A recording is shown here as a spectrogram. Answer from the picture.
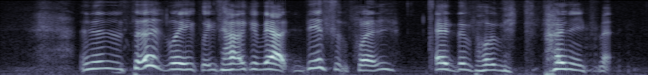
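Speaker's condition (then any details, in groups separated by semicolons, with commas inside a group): Mild cerebral palsy; affects speech, hard to understand initially, listeners must listen closely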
